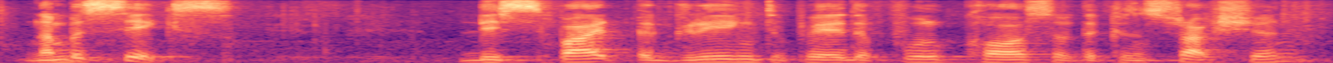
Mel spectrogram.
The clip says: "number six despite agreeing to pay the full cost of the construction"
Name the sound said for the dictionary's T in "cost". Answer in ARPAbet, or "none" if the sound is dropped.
none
